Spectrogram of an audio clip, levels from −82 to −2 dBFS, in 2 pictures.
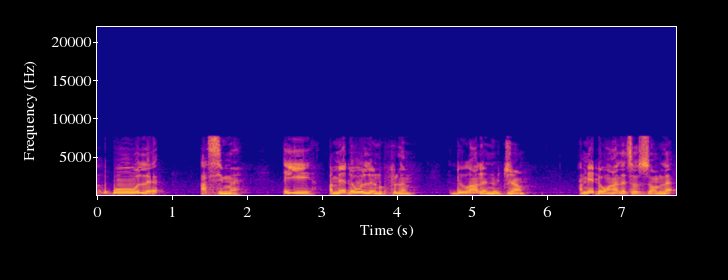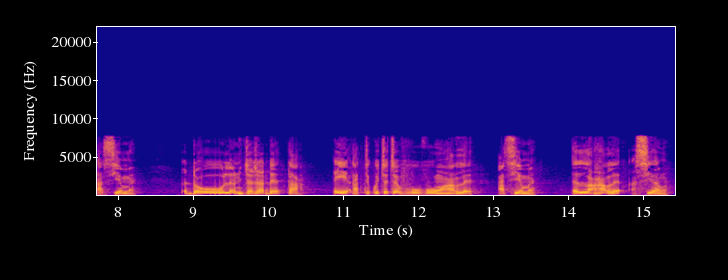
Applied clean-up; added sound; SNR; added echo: none; none; none; none.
